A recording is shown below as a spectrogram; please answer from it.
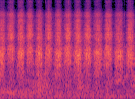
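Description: A bow drill spindle rubs against a wooden baseboard for a friction fire, a steady rhythmic back-and-forth rasp of about ten even strokes, close up, with no talk.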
